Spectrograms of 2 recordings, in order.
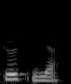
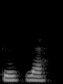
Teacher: İsim kimi işlənirsə göz ilə. Vurğu birinci hecada. Feil kimi işlənərsə gözlə. Vurğu sonda olur.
